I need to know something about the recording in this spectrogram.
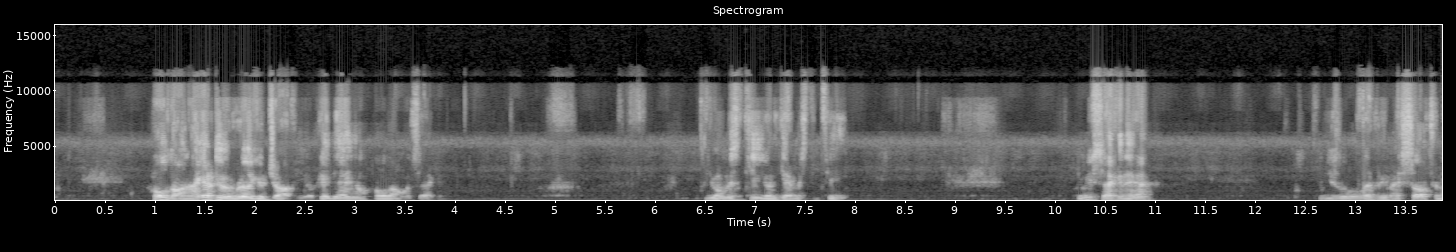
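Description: A middle-aged man talks with animation into a nearby microphone, pausing between phrases.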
